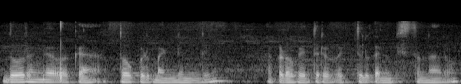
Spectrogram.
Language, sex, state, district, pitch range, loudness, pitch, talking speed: Telugu, male, Andhra Pradesh, Annamaya, 95-115 Hz, -21 LUFS, 100 Hz, 105 wpm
